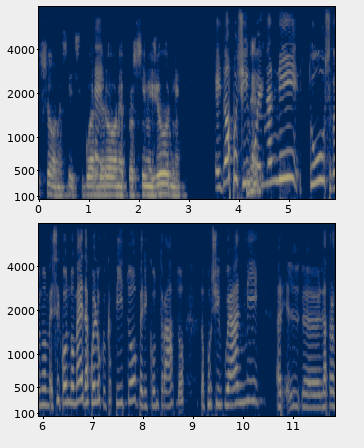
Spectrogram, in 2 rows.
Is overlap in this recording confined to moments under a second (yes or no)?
yes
